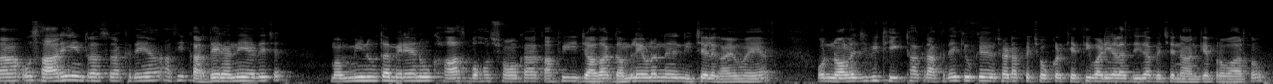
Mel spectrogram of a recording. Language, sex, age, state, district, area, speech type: Punjabi, male, 30-45, Punjab, Rupnagar, urban, spontaneous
